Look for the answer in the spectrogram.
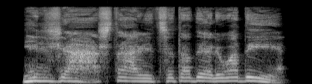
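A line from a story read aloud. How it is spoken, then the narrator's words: Hissing, mouth wide open. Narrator (Russian): шипел он, широко раскрывая рот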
